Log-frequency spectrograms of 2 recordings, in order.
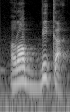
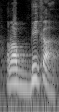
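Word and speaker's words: رَبِّكَ: বিহামদি তারপরে এটা হলো রার উপরে জবর আছে এই জন্য আমরা রাটাকে মোটা করে উচ্চারণ করব আর এখানে একটা তাসদিদ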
